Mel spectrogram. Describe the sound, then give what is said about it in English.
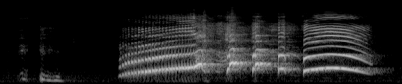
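A mariachi grito, a traditional Mexican yell, from a mariachi band member: after a couple of soft breathy sounds, one loud voice lets out a long, high-pitched yell that warbles and breaks, then ends in a rising-and-falling wail. “I feel like it's very important that at least all of us can like have a grito because like that just shows how much we how much passion we have to this and how much we can actually do instead of just playing our instrument.”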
